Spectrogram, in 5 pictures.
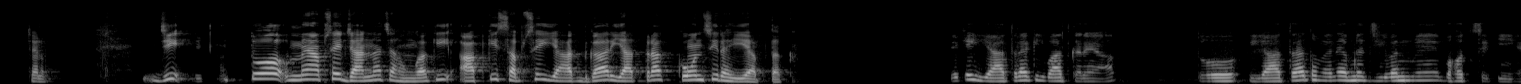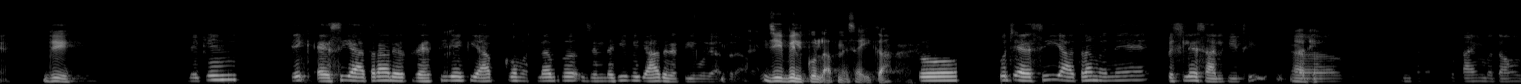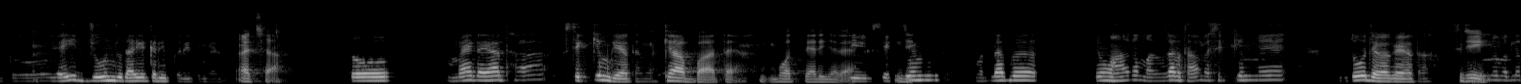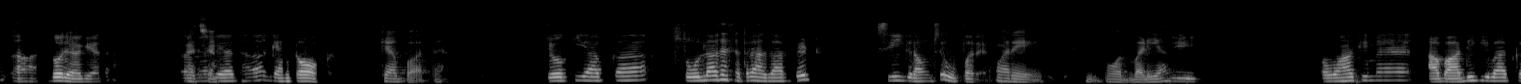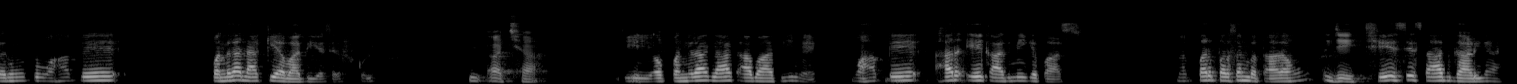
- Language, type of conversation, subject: Hindi, podcast, आपकी सबसे यादगार यात्रा कौन सी रही?
- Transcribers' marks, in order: static; distorted speech; in English: "टाइम"; other background noise; in English: "सी ग्राउंड"; in English: "पर पर्सन"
